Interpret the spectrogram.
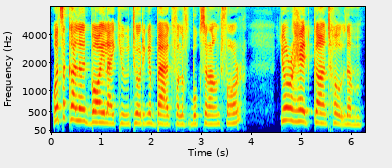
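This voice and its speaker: A woman's voice: fairly high pitch, unhurried, clean tone, natural voice. A woman voicing a mocking, scornful male office worker with a jeering manner in a storybook.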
